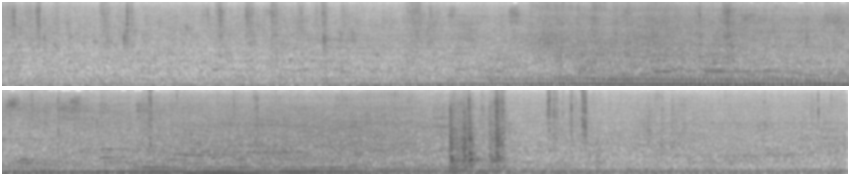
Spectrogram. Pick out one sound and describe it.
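A cleaver scrapes scales off a fish.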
